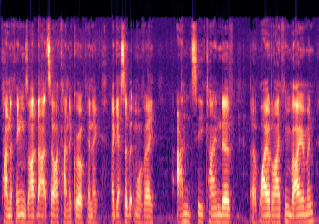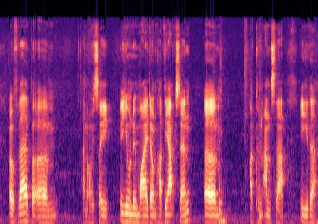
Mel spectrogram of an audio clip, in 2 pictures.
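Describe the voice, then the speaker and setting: Standing at a lectern before a seated crowd in a wood-panelled room, a young English man in his twenties who works as a zoo community engagement assistant shares a personal story. He speaks at an ordinary mid pitch, casually and hesitantly, with plenty of ums and gentle self-mockery. A little hiss or hum is audible.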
